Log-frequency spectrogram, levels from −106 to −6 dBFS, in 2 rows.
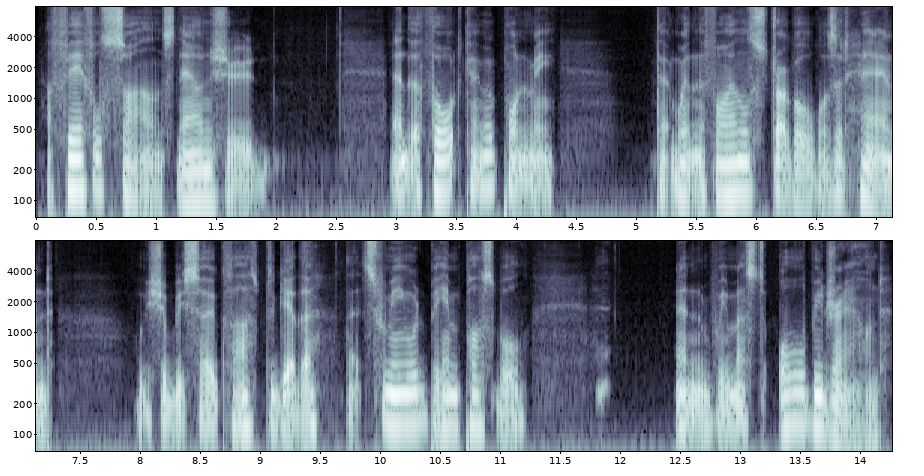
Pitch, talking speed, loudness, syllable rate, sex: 120 Hz, 150 wpm, -21 LUFS, 5.1 syllables/s, male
